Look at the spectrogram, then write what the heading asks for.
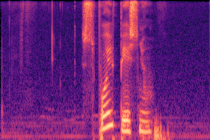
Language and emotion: Russian, neutral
